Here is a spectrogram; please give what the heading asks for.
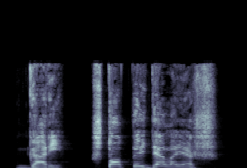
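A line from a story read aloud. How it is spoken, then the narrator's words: Shouting. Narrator (Russian): крикнула Анжелина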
